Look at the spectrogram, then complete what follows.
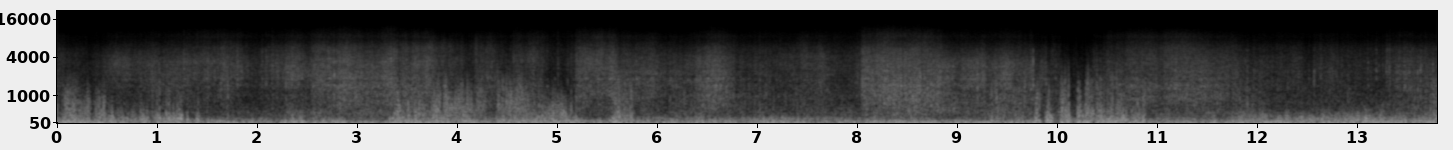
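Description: Wind buffeting the microphone at about 30 to 50 km/h down a ski slope, a steady low rumble. Over it comes the hiss and scrape of edges carving groomed snow, surging every couple of seconds with each turn.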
